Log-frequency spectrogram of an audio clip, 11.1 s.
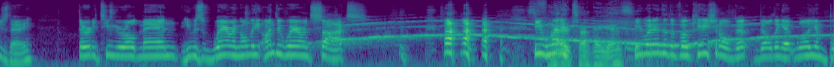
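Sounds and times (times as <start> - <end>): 
speech: 0.0 - 11.1
fire alarm sound effect: 3.8 - 11.1.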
